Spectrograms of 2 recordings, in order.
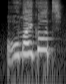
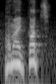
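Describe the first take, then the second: First: Much higher, loud exasperated cry; panicking gamer. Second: Panicking gamer. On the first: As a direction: squeal it in panic. (panischer Aufschrei) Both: Real, not acted. Runs out of ammo mid-fight.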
